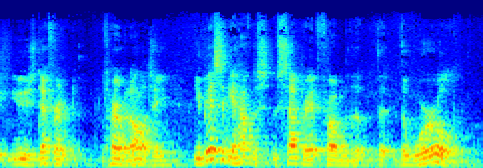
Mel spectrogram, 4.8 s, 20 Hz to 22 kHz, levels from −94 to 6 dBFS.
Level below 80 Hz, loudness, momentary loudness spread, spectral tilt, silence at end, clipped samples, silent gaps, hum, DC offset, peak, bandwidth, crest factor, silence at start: -60 dBFS; -23 LUFS; 10 LU; -6 dB/octave; 0.05 s; under 0.1%; none; none; under 0.1%; -6 dBFS; 16 kHz; 18 dB; 0 s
